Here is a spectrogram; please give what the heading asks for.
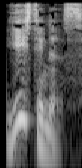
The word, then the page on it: yeastiness: British English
